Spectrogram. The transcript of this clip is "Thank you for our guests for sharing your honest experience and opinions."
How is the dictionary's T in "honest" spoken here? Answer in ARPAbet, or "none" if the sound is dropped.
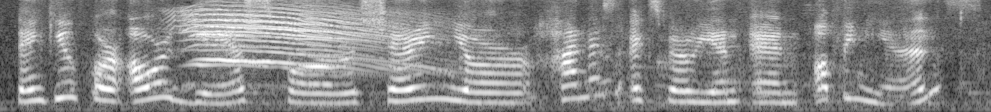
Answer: none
